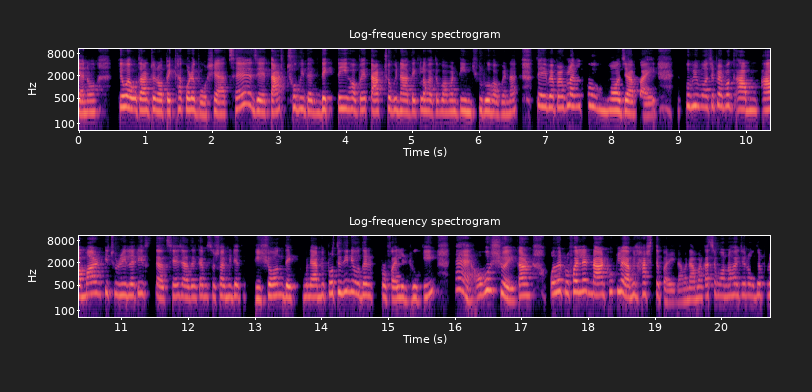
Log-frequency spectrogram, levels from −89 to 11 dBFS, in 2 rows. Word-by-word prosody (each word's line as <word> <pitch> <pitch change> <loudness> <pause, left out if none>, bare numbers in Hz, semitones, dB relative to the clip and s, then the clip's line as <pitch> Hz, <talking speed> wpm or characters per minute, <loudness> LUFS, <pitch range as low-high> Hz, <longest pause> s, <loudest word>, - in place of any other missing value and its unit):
যেন 205 -1 +2 0.5
কেউ 285 0 +6 0.2
তার 230 0 +5
জন্য 235 -3 +3
অপেক্ষা 215 +3 0
করে 245 0 +6
বসে 185 +4 -1
আছে 195 +6 -5 0.3
যে 220 - +6 0.2
তার 210 +2 +5
ছবি 265 -2 -1
দে 220 - +3 0.2
দেখতেই 250 +1 0
হবে। 235 0 -1
তার 220 0 +5
ছবি 235 -2 0
না 220 - +3
দেখলে 225 +1 -1
হয়তো 215 0 -3
বা - - -1
আমার 215 0 -2
দিন 220 -1 +2
শুরু 225 -1 +2
হবে 195 0 -6
না। 210 - -3 0.3
তো - - -35
এই - - +1
ব্যাপারগুলো 275 +3 +1
আমি 295 - -3
খুব 310 -2 0 0.3
মজা 220 -3 +4
পাই। 175 0 0 0.5
খুবই 310 0 +1
মজা 285 0 -3
পাই 315 -2 +1
এবং 315 0 0 0.2
আম 245 -1 +2 0.3
আমার 280 +4 +3
কিছু 300 -1 -5
রিলেটিভস 275 +2 -2 0.2
আছে 220 +3 -5
যাদেরকে 235 +1 -1
আমি 245 - -7
সোশ্যাল 240 +1 -2
মিডিয়া 250 +1 -1
তে - - -23 0.2
ভীষণ 255 +5 +1
দেখ 225 -1 +5 0.2
মানে 245 0 0
আমি 245 - -2
প্রতিদিনই 320 +2 +1
ওদের 270 0 +1 0.2
প্রোফাইল 225 -2 0
এ - - -6
ঢুকি। 225 +3 -1 0.4
হ্যাঁ, 370 - +1 0.2
অবশ্যই। 325 - +3
কারণ 265 +1 +4 0.4
ওদের 335 +3 +3
প্রোফাইল 325 +2 +3
এ - - +4
না 275 - +9
ঢুকলে 330 0 +1
আমি 260 +3 -1
হাসতে 285 -1 -2
পারি 175 0 -5
না। 175 - -13
মানে 210 +1 -4
আমার 225 +2 -4
কাছে 250 +3 -4
মনে 255 0 -5
হয় 270 -1 -3
যেন 270 - -5
ওদের 270 +1 -4
প্র 270 - -4
250 Hz, 215 wpm, -23 LUFS, 220-285 Hz, 0.5 s, না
